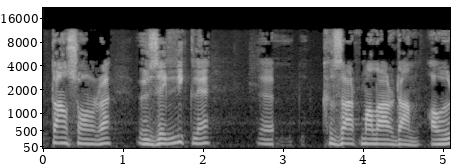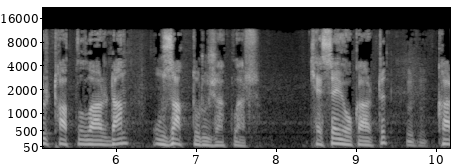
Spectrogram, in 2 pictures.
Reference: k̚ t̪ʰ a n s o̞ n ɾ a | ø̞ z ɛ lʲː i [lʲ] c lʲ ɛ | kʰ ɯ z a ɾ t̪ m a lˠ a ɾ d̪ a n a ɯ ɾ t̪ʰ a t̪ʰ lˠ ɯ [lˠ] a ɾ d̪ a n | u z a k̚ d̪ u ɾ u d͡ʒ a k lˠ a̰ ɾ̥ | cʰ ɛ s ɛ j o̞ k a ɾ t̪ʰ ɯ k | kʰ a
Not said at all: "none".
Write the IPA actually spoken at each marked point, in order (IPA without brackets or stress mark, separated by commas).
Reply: none, lˠ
